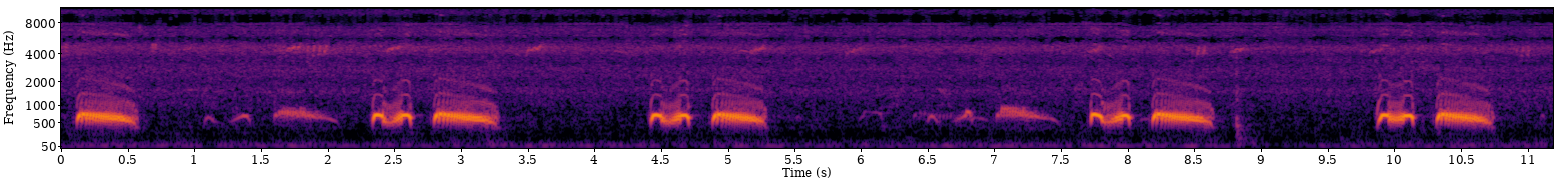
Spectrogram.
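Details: Spotted dove kept as a decoy, singing against a strong wind: four loud phrases, each a short double coo and a drawn-out falling purr. Quieter answering coos are heard between them.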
